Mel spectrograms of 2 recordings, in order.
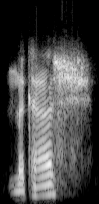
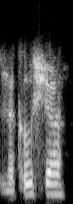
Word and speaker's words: nachash: So Nakash, also said, pronounced Nakusha, means brass, copper, bronze.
